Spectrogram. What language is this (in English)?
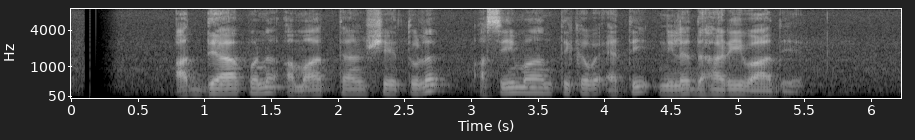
Sinhala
